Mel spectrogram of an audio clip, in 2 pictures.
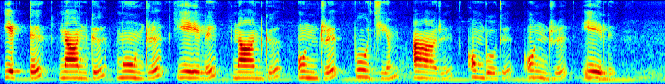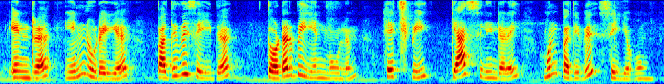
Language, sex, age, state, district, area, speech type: Tamil, female, 18-30, Tamil Nadu, Tiruppur, rural, read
